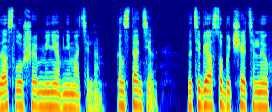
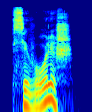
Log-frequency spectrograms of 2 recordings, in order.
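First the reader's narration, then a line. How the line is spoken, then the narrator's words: Quiet muttered snort. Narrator (Russian): Я тихо хмыкнула себе под нос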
